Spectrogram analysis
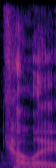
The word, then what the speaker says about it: Calais: That's spelled Calais, but it's pronounced Calais around here.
